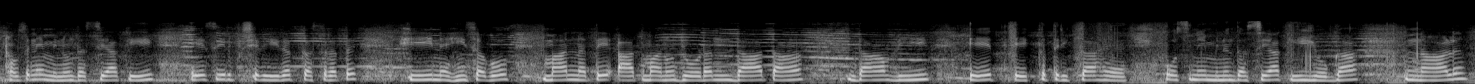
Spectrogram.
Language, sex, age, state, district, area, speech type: Punjabi, female, 30-45, Punjab, Hoshiarpur, urban, spontaneous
